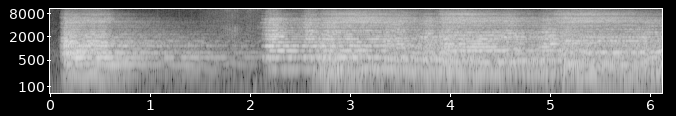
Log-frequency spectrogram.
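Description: Orchestral music cutting in suddenly with a loud held chord, then a fuller chord swelling in about two seconds in and holding: the stadium's public-address sound system being tested.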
